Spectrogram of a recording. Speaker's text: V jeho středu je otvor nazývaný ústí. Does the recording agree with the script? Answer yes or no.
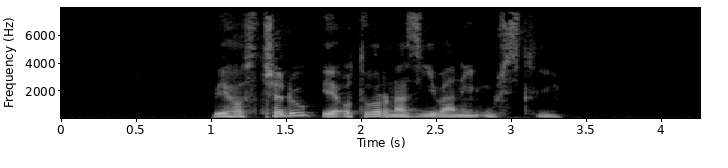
yes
